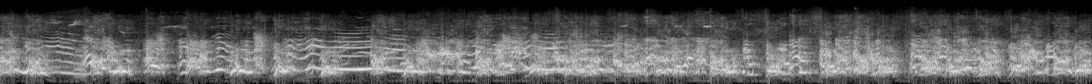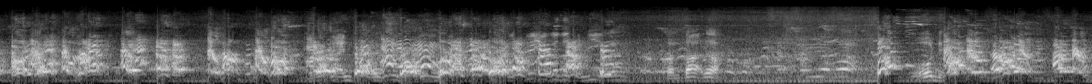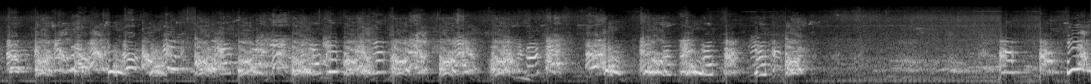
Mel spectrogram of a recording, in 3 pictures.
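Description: A pack of hunting dogs yelping and baying in overlapping high cries without a break, thinning briefly about two-thirds of the way through.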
